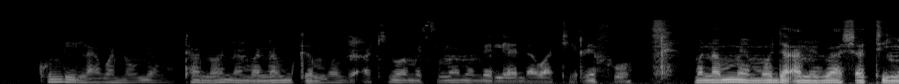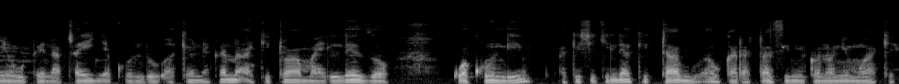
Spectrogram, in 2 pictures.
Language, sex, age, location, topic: Swahili, male, 18-24, Kisumu, government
